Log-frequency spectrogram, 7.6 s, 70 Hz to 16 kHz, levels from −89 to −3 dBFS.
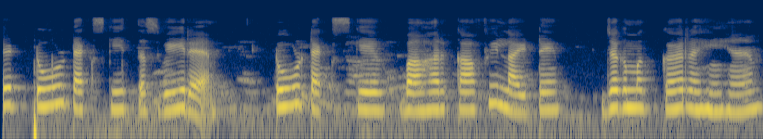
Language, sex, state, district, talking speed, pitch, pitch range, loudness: Hindi, female, Punjab, Fazilka, 125 wpm, 225 Hz, 220-240 Hz, -18 LUFS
